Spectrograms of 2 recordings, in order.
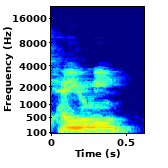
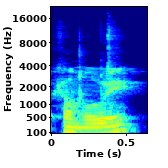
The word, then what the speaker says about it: Kamui: And the spirits, the Kayumi. I'm not saying it right. What is it? The Kamui. Kamui. Yeah, Kamui.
